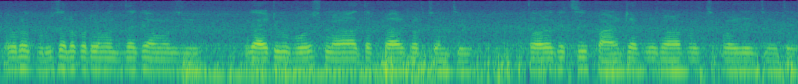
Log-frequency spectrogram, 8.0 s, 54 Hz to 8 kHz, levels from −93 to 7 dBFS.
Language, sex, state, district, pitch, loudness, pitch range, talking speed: Odia, male, Odisha, Khordha, 120 Hz, -17 LUFS, 115-125 Hz, 175 wpm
